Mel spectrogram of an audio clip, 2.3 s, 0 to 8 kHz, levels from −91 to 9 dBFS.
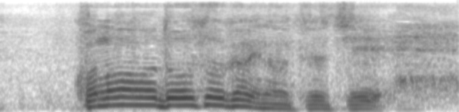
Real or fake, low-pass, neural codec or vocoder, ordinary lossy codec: real; 7.2 kHz; none; none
